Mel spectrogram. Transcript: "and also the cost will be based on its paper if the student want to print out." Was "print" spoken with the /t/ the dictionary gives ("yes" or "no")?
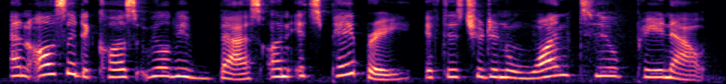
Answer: no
